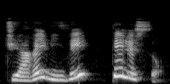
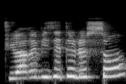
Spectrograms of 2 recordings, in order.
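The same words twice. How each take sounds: First: Falling tune on Tu as révisé tes leçons; teacher demo of a declarative; statement intonation. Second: Higher and fast, rising at the end of Tu as révisé tes leçons?; teacher demo contrasting with a statement; question intonation. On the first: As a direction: say Tu as révisé tes leçons. flat, dropping to a full stop. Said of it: "une phrase déclarative, je vais dire". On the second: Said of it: "quand je veux poser une question, je dis". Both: Shown as a demonstration.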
